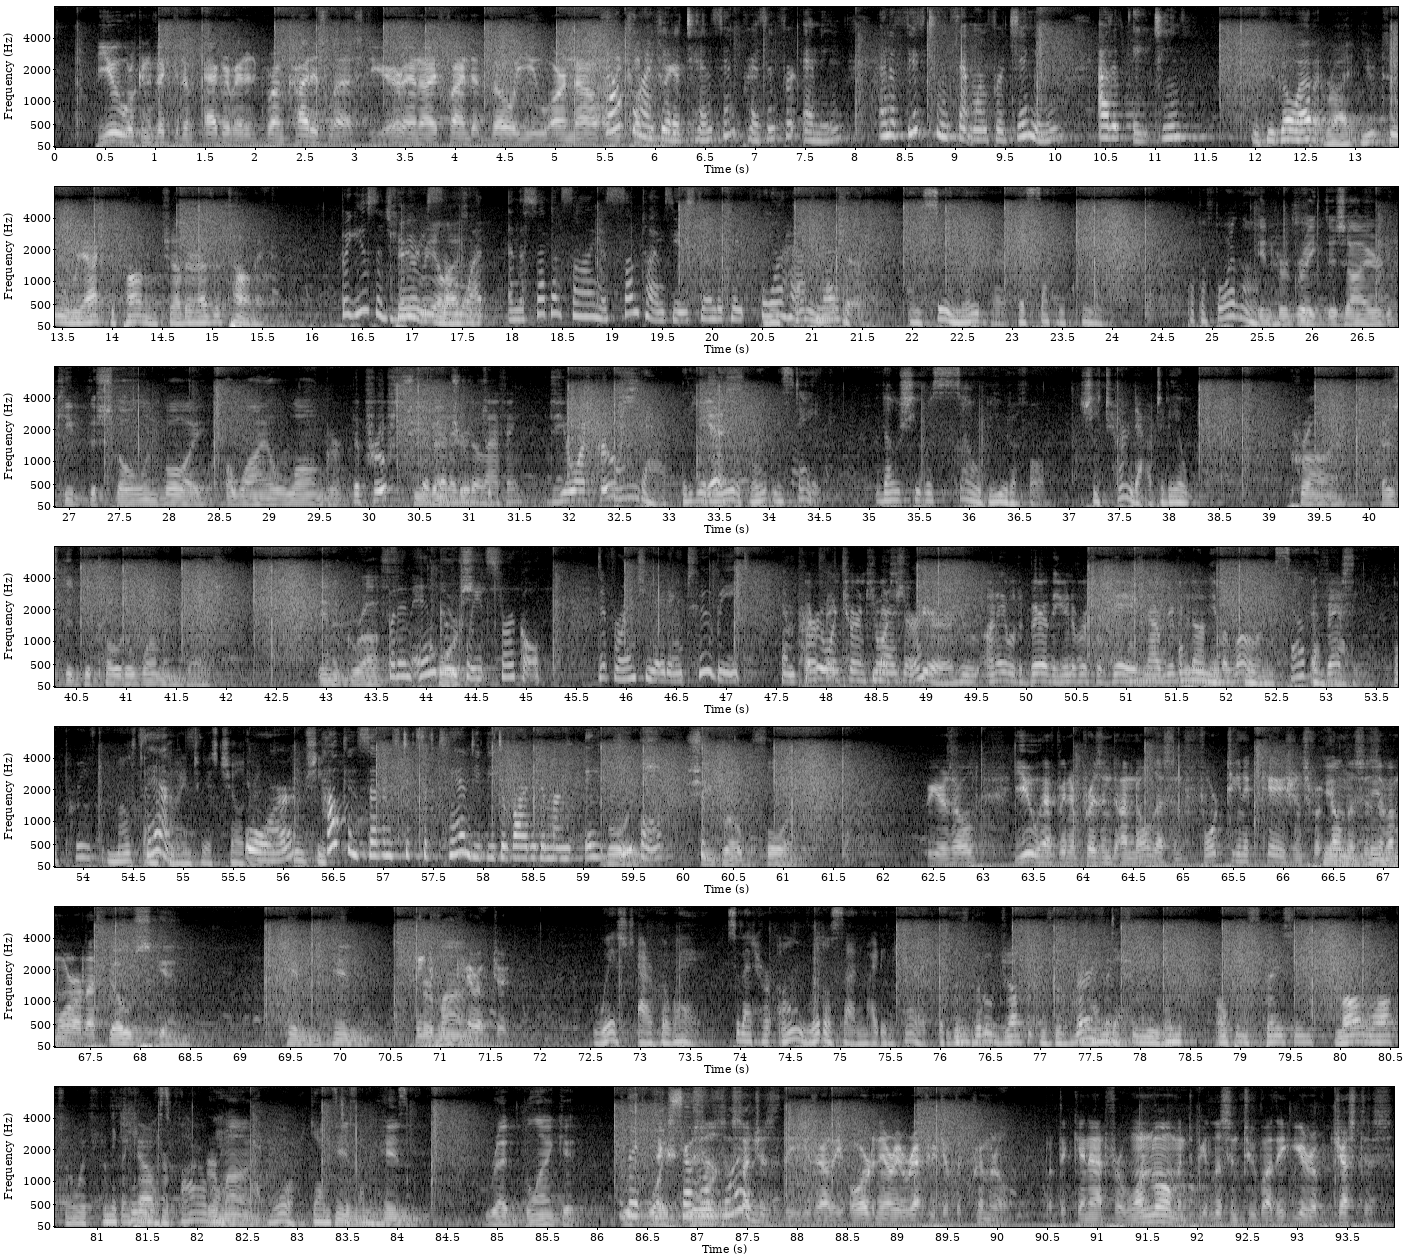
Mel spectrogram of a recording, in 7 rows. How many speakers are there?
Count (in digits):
7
